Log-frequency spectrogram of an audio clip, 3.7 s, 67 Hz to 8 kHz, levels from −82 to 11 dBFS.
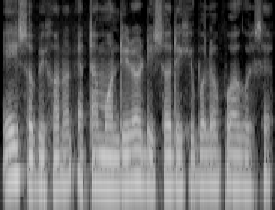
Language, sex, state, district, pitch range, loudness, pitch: Assamese, male, Assam, Sonitpur, 115-125 Hz, -17 LUFS, 120 Hz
